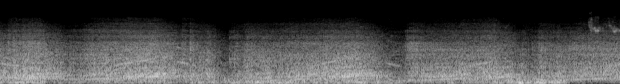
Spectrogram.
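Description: A car engine accelerating hard at full throttle, its pitch climbing and dropping back several times as it shifts up through the gears, over loud rushing noise.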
